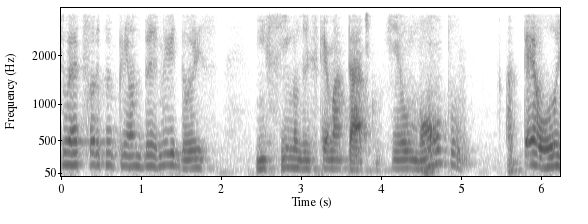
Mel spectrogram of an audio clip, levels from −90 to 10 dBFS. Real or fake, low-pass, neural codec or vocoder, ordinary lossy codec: fake; 3.6 kHz; codec, 44.1 kHz, 2.6 kbps, DAC; Opus, 64 kbps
